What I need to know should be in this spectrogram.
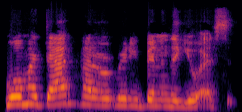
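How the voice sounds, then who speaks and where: A woman's voice: on the high side, a little fast. A woman from Costa Rica telling her family's story casually, with many fillers, in a documentary interview.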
